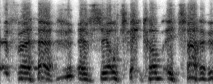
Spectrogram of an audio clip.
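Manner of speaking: high, loud voice, laughing through the words.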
